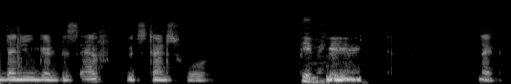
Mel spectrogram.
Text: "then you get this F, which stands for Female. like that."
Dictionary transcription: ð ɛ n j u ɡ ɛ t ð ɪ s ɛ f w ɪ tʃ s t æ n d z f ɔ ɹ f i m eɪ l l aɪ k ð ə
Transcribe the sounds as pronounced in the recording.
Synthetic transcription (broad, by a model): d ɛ n j u ɡ ɛ t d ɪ s ɛ f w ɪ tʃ s t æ n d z f ɔ ɹ p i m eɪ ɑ l aɪ k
